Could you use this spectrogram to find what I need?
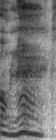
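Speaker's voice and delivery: loud, huffing, out-of-breath put-on heavy breathing. Imitating how someone says a phrase: imitating Lurch breathing hard.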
